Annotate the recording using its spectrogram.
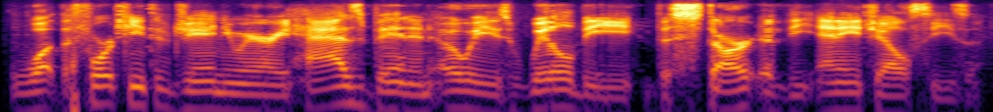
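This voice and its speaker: Brief: young male co-host, low pitch, very forceful bright tone, dull lo-fi recording. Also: moderate pace, no room sound. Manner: jokey and rambling. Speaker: podcast co-host. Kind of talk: casual chat.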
